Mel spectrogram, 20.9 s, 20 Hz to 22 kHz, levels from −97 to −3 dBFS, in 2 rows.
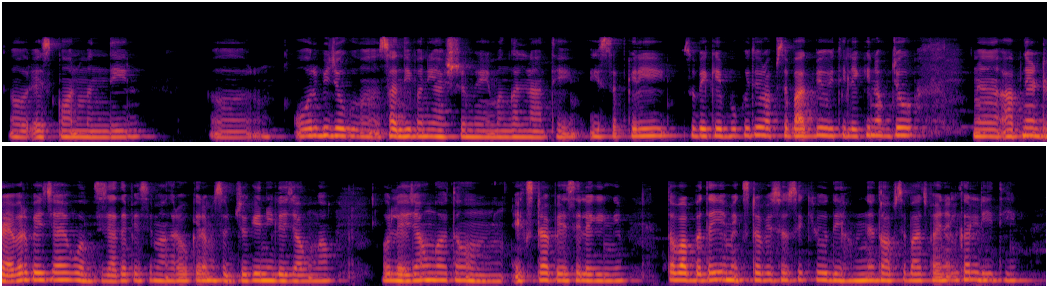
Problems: constant background noise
